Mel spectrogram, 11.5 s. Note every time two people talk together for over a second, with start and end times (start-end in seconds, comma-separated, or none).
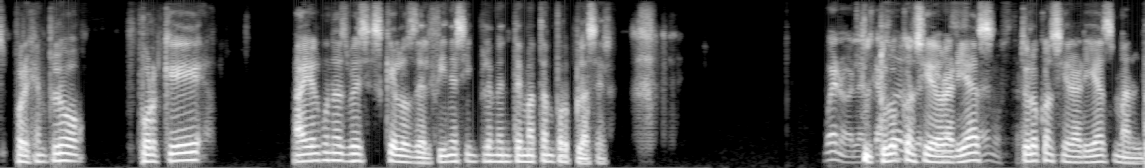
8.8-10.4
